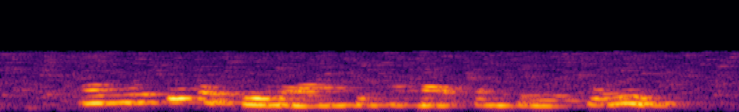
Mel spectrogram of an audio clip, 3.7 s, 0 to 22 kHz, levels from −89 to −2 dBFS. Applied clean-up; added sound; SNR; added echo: classical method WPE with log-MMSE.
